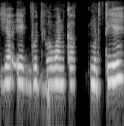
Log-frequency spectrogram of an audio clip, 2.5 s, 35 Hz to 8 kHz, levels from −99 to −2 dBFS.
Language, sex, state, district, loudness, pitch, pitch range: Hindi, female, Bihar, Jamui, -24 LUFS, 220 Hz, 210-230 Hz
